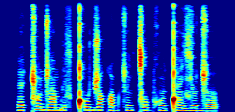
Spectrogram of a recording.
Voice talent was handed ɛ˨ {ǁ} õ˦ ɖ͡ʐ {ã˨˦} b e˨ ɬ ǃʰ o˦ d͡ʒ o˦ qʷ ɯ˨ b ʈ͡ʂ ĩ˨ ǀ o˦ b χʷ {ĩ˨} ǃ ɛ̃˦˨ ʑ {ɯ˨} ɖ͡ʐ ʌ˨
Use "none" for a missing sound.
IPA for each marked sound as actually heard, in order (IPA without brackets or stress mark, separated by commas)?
ǁ, ã˨˦, ẽ˨, ɯ˦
